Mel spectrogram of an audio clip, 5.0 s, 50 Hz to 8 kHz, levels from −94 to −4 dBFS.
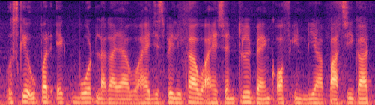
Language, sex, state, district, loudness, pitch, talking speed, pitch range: Hindi, male, Arunachal Pradesh, Lower Dibang Valley, -19 LUFS, 120 Hz, 205 wpm, 115-130 Hz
